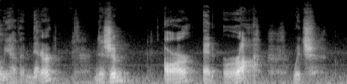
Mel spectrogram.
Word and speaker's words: Ra: Sun, as we know, is pronounced Ra, like the sun god Ra, which is a circle with a dot in it.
